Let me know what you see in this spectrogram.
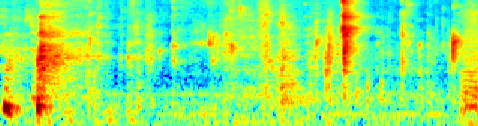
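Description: Biting into and chewing a sauced smoked chicken wing close to the microphone: wet mouth sounds with a few sharp clicks, the loudest just after the bite and again about three and a half seconds in.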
